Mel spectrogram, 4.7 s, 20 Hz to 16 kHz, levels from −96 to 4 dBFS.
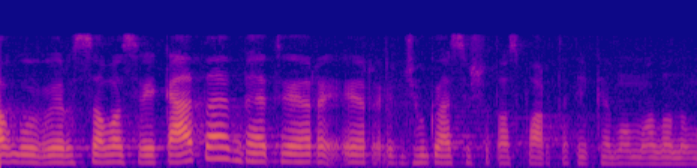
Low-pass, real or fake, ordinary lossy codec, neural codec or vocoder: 7.2 kHz; real; MP3, 96 kbps; none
